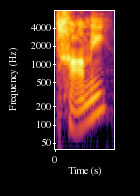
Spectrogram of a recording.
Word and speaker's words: Tomi: wrong Tommy Lauren yeah I always want to say tell me it's not do C called her that too it's don't it's Tommy yeah okay Tom it's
